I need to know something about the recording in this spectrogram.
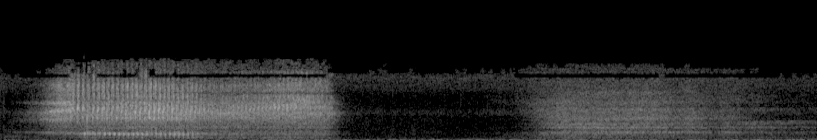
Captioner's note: snores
